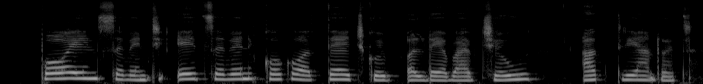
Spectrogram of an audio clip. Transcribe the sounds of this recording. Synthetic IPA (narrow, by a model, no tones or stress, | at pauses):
pɔintsɛvɛntʰietsɛvɛnkɔkɔt̪ɛt͡ʃkob̚ɔldɛbab̚t͡ʃeu | ak̚t̪ɾiandɾɛd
